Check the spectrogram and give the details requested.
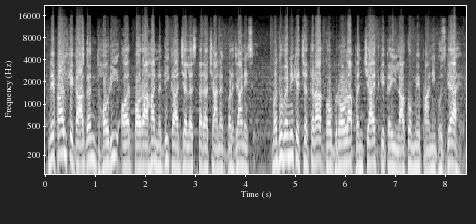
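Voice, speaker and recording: A man's voice: mid-range voice, normal speed, hardly any pauses, faint music behind. A man reading scripted news narration as a voice-over reporter in a formal manner.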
